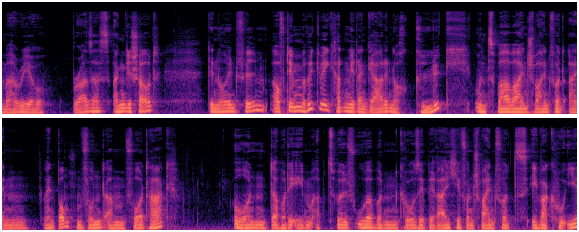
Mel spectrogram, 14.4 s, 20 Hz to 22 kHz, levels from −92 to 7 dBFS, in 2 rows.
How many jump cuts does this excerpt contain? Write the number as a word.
two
